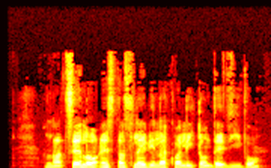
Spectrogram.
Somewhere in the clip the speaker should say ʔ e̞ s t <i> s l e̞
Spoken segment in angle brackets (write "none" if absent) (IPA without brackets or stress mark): a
